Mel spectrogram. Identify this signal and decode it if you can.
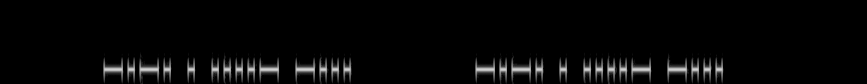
Morse code, heard as a keyed tone, about 20 wpm, 700 Hz. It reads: CE4B CE4B
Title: DXCC-100 Call Signs - 4 Characters - Repeated 2x - 20wpm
